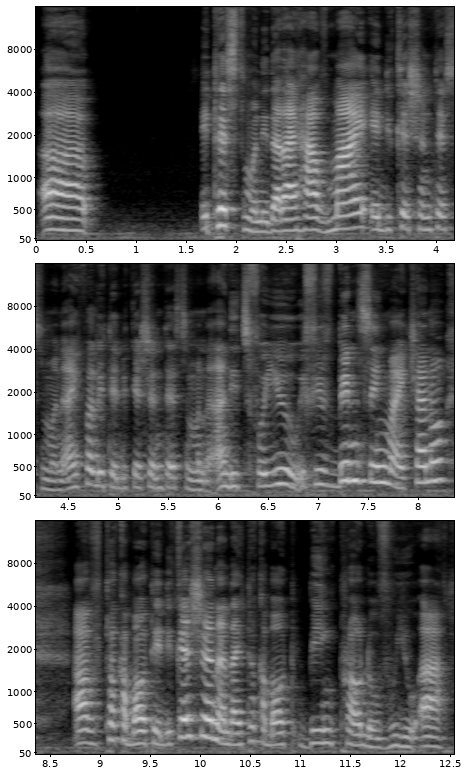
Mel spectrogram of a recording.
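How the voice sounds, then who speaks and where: A woman with a Ugandan accent speaks directly to her viewers as a vlogger. She tells a personal testimony at an average pitch, leaning on key phrases and repeating them for emphasis. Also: animated, normal speed.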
